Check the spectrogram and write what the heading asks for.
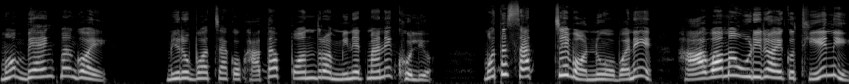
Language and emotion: Nepali, happy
